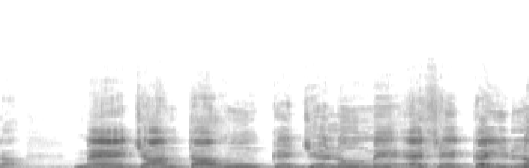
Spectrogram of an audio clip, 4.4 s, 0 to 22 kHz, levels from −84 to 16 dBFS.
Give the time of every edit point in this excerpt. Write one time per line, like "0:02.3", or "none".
none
